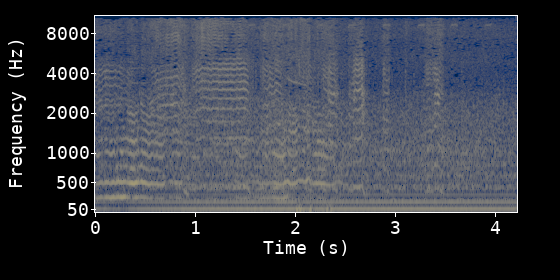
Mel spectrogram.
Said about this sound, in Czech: Tak, to je tedy uklidňující zvuk, kterým dělnice komunikuje s ostatními včelami po návratu z vhodného místa, kde si všimla dostatečného množství pátraček. Ale co se děje dál? Na tento zvuk ostatní včely reagují zahřátím svalů potřebných k létání.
